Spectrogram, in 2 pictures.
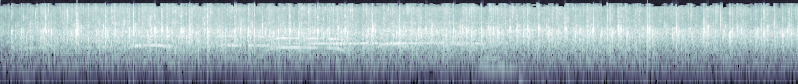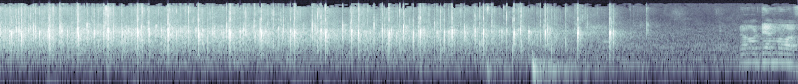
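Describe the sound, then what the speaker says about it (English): Large audience at the Jolla mobile phone launch applauding loudly and continuously for about fourteen seconds, a dense roar of clapping with a brief voice in it, then tapering off sharply at the end. "Maybe give one more round of applause for the Jolla guys"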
